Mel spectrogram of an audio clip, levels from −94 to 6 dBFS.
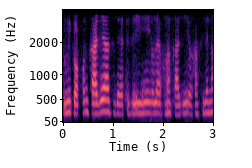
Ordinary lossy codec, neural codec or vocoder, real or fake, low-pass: AAC, 24 kbps; codec, 16 kHz in and 24 kHz out, 0.9 kbps, LongCat-Audio-Codec, four codebook decoder; fake; 3.6 kHz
